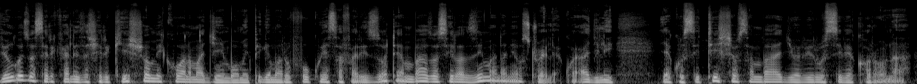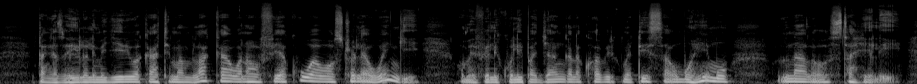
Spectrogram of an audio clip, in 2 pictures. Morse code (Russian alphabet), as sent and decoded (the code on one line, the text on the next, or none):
none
